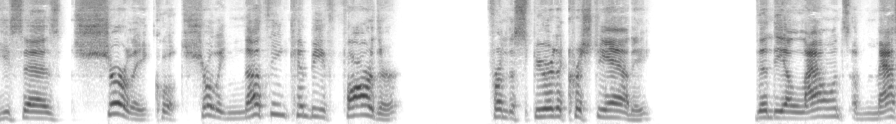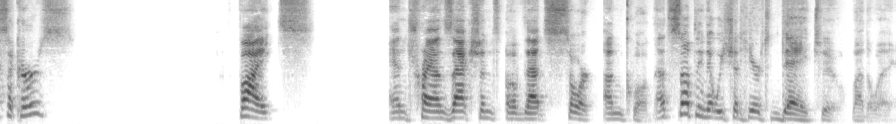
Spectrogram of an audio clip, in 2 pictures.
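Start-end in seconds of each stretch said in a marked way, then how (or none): 1.8-14.9 very slow, drawn-out, deliberate reading aloud. Speaker reading a quotation from Scholasticus aloud to listeners, reading very slowly. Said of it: "I'm going to read this very slowly".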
